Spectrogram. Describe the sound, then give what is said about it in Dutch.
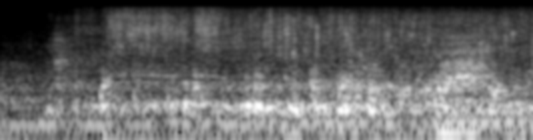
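Water runs from a tap as someone washes their hands, a soft, steady splashing rush that continues throughout without talk. “Ik ga even mijn handen wassen even.”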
